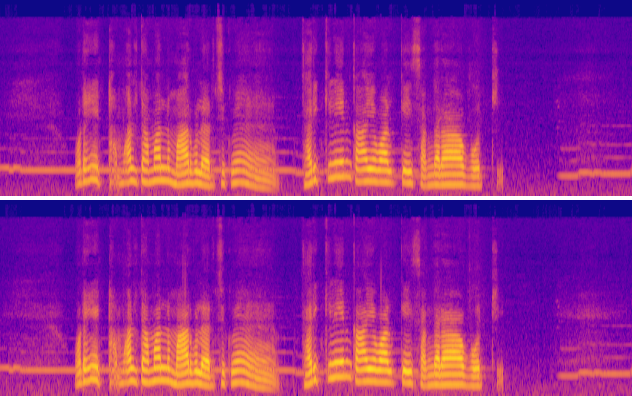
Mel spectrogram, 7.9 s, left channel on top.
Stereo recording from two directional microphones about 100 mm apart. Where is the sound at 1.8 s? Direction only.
20° left (ahead or behind).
